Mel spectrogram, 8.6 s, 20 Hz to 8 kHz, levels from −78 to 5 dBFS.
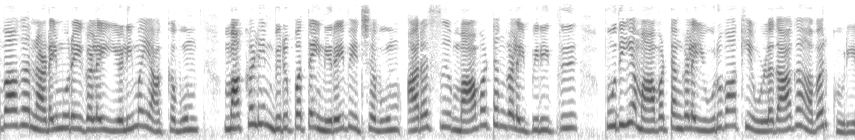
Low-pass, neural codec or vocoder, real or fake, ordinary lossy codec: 7.2 kHz; none; real; MP3, 64 kbps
